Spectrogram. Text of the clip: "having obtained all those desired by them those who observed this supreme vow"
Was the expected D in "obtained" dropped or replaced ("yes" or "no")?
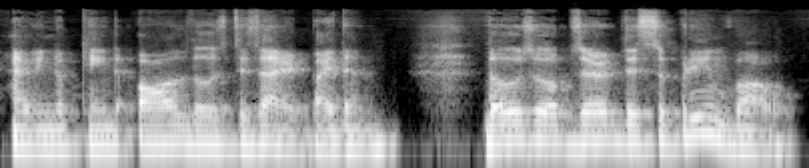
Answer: no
